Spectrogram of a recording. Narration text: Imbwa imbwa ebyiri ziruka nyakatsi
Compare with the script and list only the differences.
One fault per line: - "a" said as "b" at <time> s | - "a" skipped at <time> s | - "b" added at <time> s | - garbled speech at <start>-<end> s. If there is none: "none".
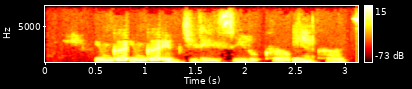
none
